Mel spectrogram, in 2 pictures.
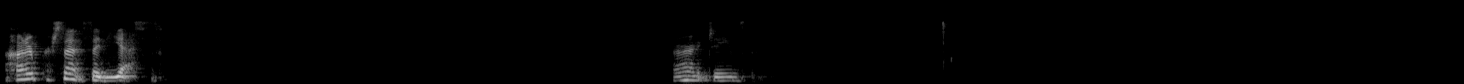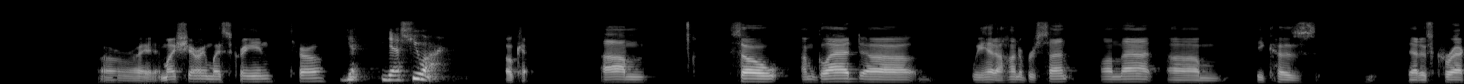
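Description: A middle-aged man speaks calmly through a microphone, as in an online call.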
